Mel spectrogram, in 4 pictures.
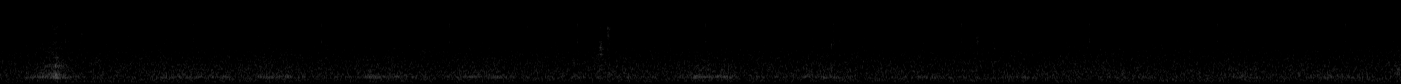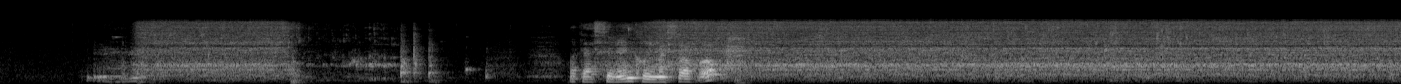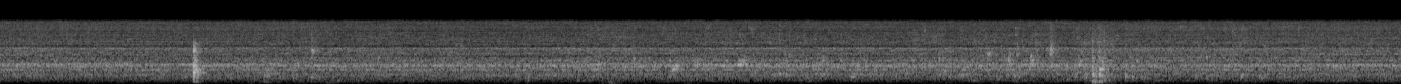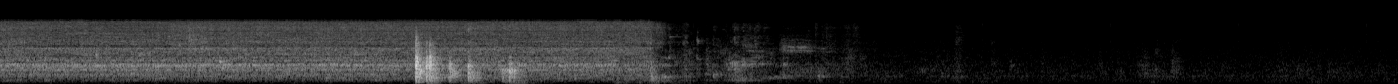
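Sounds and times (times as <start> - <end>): sink tap running: 15.2 - 18.5, 20.0 - 49.1.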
